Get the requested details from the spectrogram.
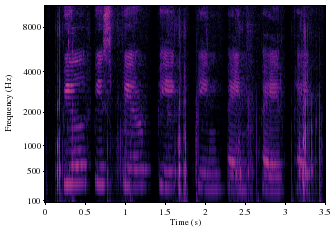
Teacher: Example voiceless bilabial stop sound P. · Bilabial sound formed by both lips coming together.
